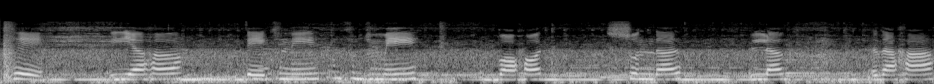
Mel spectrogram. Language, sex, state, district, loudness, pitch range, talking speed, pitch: Hindi, female, Madhya Pradesh, Dhar, -13 LUFS, 225-245 Hz, 50 wpm, 230 Hz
